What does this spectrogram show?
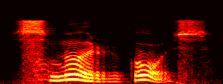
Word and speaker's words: smörgås: Hustru, långsamt, någon, smörgås. These words are written as hustru, långsamt, någon, and smörgås, but pronounced, using accent 2, with the second syllable almost as loud as the first.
